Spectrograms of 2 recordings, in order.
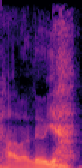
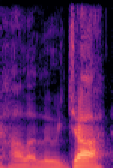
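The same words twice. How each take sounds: First: The last syllable starts with a Y sound. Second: The last syllable starts with a J sound. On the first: The speaker calls it right. "you say hallelujah" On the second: The speaker calls it wrong. "you don't say hallelujah"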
